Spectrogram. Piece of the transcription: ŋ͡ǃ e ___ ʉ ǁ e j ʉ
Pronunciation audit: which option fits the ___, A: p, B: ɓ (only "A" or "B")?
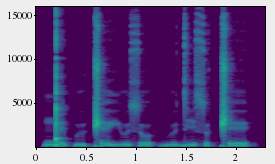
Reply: A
